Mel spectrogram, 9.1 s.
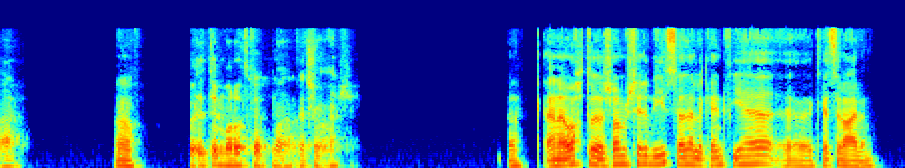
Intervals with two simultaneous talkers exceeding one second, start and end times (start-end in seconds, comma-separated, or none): none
